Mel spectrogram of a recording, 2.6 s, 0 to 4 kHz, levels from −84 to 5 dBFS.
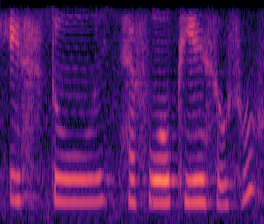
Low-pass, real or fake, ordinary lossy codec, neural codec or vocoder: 3.6 kHz; fake; none; codec, 16 kHz in and 24 kHz out, 1 kbps, XY-Tokenizer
